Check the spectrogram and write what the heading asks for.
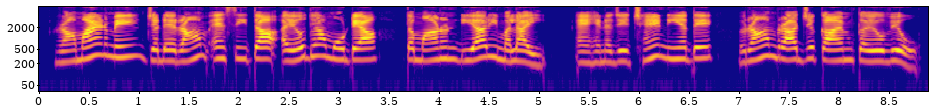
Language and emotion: Sindhi, neutral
